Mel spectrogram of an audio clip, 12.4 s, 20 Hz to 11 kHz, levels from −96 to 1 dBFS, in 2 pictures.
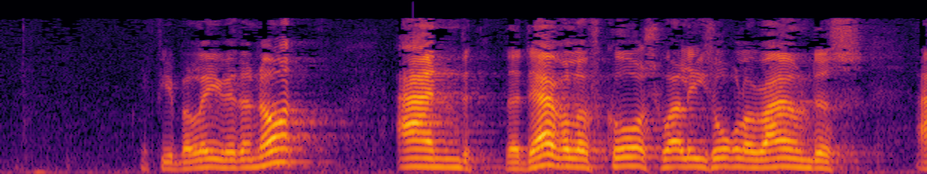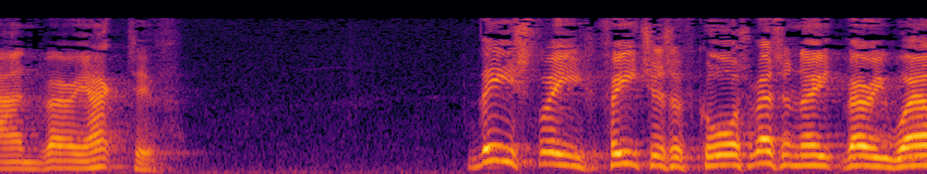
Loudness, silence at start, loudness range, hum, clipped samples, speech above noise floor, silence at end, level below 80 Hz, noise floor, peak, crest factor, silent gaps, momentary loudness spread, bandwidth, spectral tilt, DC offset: -17 LUFS; 0.25 s; 7 LU; none; under 0.1%; 39 dB; 0 s; -54 dBFS; -56 dBFS; 0 dBFS; 18 dB; none; 14 LU; 8 kHz; -5 dB/octave; under 0.1%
